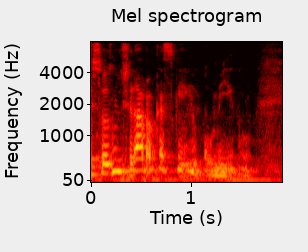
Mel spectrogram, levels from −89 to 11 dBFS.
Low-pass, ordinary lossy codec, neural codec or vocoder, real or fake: none; none; codec, 16 kHz, 16 kbps, FunCodec, trained on LibriTTS, 50 frames a second; fake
